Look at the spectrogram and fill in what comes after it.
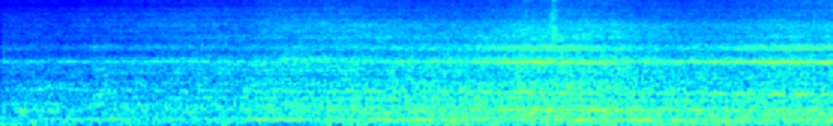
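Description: A Great Western Railway multiple-unit train approaching and passing close by: a steady mechanical tone over the rumble of wheels on the rails, growing louder over the first three seconds or so and then holding.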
